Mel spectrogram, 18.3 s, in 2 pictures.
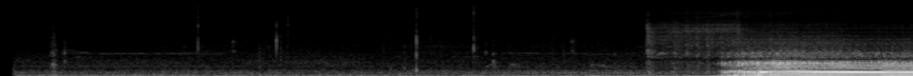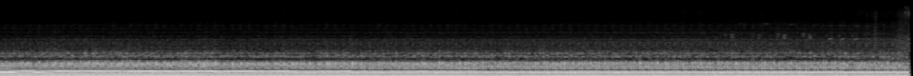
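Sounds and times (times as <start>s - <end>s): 
Kia car exhaust: 6.5s - 18.2s.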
